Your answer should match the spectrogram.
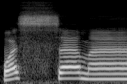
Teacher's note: Jadi panjangnya setidaknya empat harakat. Jumlahnya tidak boleh kurang dari empat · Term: mad wajib muttasil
